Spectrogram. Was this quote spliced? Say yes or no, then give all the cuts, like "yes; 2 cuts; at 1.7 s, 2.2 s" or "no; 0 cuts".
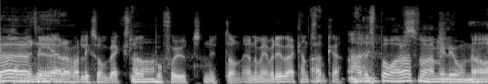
no; 0 cuts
